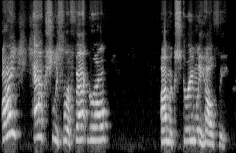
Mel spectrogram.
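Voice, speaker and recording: Animated yet measured in pace, a middle-aged woman hosting a livestream tells a wandering story and answers her chat. Her big, high voice comes across pushed and bright.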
